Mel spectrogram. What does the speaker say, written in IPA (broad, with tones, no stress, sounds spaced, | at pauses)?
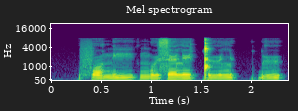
f ɔ˨˩ n i˥˨ | ŋʷ ɨ˨˩ s ɛ˧ l e˥˨ ǃ ɨ˧˥ l | ɓ ɨ˩˥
